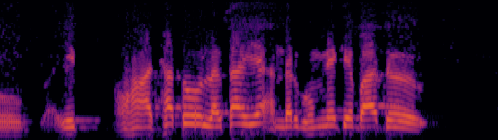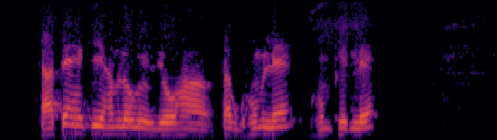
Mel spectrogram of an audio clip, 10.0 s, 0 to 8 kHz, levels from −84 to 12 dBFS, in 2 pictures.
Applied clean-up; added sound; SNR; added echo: classical method spectral subtraction.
